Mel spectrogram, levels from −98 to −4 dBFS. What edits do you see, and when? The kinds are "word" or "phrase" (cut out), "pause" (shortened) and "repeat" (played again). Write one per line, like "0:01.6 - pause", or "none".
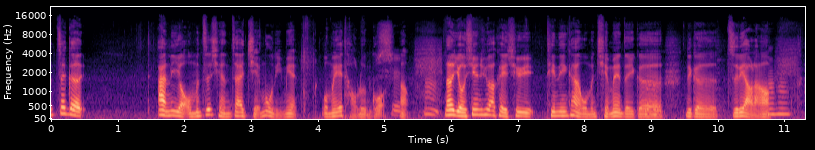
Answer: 0:05.9 - pause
